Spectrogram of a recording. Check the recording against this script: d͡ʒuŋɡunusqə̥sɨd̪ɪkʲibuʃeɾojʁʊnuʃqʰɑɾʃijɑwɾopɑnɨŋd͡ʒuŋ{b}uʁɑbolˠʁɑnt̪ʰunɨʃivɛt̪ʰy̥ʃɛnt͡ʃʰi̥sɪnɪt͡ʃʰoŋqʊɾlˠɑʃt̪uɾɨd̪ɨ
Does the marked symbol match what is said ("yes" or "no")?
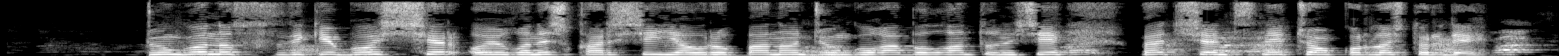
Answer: no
